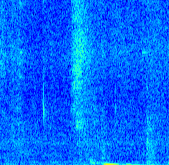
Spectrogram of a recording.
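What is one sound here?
A knock sounds on a lectern.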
